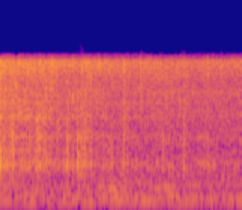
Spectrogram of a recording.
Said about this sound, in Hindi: मेरा तेल गरम हो गया, इसमें मैं डालूंगी इसमें प्याज।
